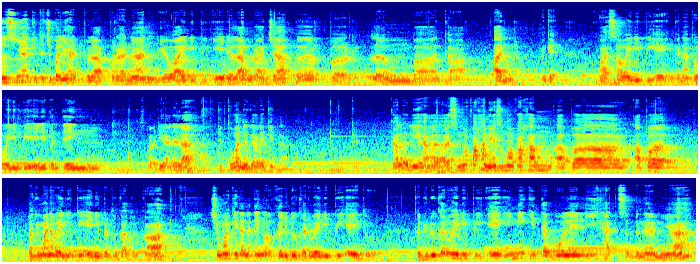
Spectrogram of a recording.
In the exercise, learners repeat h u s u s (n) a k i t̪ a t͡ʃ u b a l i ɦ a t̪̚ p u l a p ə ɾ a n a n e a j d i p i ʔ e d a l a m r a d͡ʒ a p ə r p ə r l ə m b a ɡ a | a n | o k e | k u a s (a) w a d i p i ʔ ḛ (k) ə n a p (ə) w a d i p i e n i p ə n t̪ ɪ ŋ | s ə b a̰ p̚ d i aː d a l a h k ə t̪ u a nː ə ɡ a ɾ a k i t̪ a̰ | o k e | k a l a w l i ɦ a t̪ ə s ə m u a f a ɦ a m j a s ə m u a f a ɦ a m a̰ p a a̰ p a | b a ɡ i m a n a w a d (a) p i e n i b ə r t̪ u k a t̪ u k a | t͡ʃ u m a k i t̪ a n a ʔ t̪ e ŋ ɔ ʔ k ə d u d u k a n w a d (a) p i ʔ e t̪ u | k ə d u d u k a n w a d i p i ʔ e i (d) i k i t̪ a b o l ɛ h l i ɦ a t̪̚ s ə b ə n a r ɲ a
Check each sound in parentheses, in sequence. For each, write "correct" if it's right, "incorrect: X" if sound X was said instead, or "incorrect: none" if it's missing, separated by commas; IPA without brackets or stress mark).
incorrect: ɲ, correct, correct, incorrect: a, incorrect: i, incorrect: i, incorrect: n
